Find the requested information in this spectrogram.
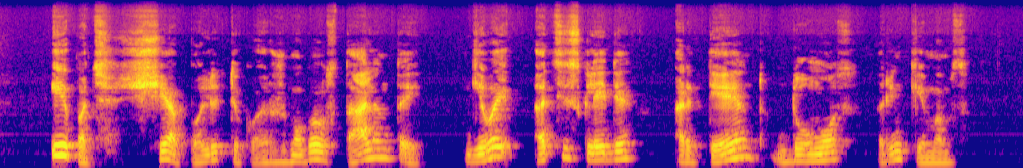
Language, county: Lithuanian, Šiauliai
